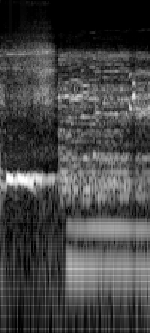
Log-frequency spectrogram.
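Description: Gemmy animated Halloween plush toy playing its built-in electronic tune through a small speaker: a short bright phrase, then a low note held through the second second.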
